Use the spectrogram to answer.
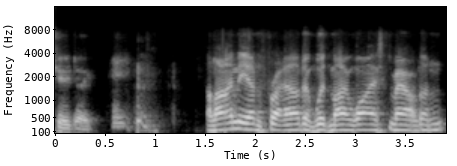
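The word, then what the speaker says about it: Frowde: I pronounced that name right? Froud.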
